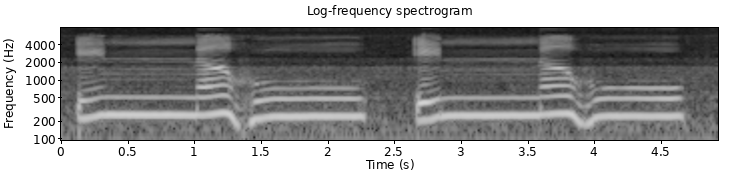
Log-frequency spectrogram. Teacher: الٹا پیش کو بھی ایک الف کی مقدار کھینچ کر بڑھا جاتا ہے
